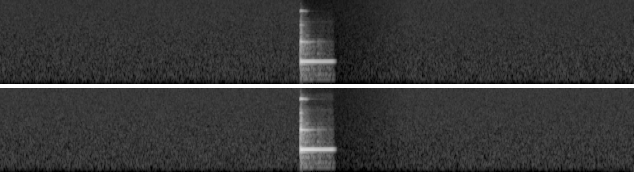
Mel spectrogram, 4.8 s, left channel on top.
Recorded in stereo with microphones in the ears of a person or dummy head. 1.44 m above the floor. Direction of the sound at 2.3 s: 30° right (ahead or behind).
